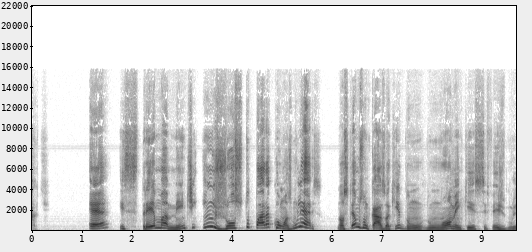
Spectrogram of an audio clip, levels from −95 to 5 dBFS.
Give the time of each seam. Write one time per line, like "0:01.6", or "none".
0:05.9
